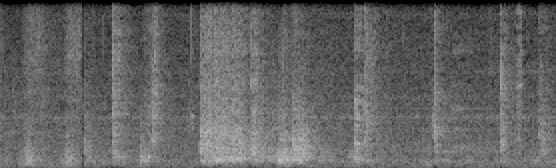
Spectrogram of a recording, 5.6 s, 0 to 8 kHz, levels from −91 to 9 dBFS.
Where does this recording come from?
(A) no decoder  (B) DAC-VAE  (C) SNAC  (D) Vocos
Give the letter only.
A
